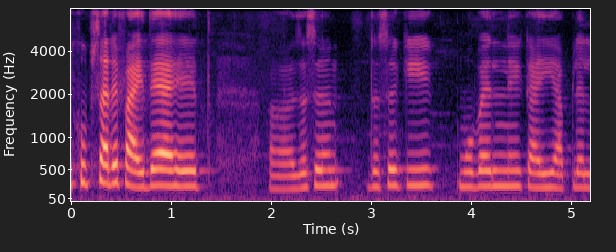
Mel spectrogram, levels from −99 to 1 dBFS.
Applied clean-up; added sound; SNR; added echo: none; none; none; none.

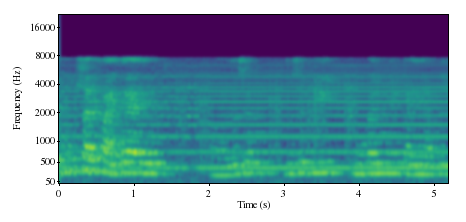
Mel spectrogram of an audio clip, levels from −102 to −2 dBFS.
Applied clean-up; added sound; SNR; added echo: none; Bowed string instrument; 9 dB; reverberation time 0.6 s.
